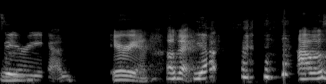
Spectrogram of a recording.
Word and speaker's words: Arie Anne: Ariana? Ariane. Arie It, Anne. What is it? it's What is Arie Anne. Arie Anne.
